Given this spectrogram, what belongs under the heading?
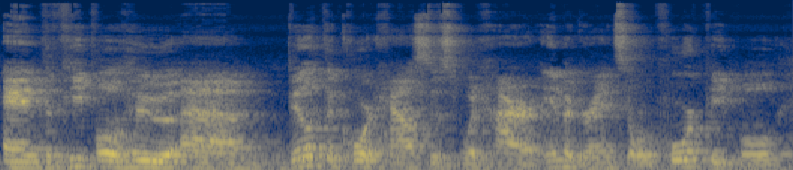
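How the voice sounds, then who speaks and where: A man at a fairly high pitch and a fairly slow pace, with audible room echo and noticeable background noise. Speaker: high school history teacher. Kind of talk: recorded lecture. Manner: casual, filler-heavy.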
